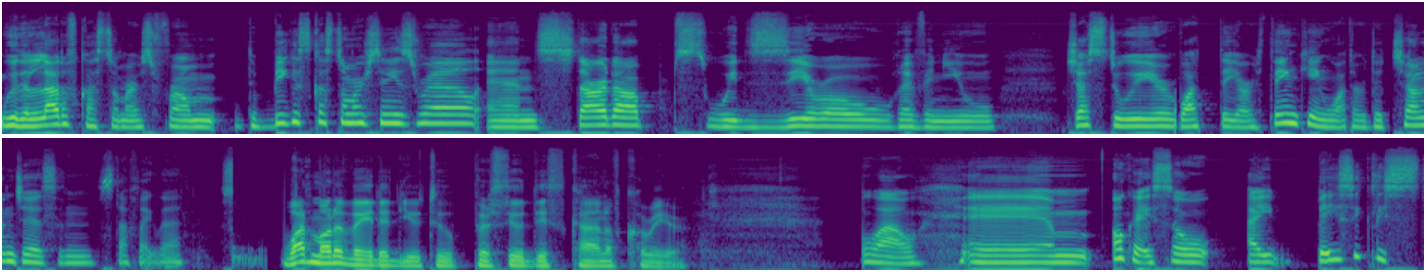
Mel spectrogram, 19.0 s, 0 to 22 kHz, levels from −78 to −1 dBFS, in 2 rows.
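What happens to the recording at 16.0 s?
Nothing goes wrong at 16.0 s; the speech carries on intact through that moment, with no dropout, click, distortion or other audible fault.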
